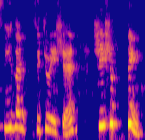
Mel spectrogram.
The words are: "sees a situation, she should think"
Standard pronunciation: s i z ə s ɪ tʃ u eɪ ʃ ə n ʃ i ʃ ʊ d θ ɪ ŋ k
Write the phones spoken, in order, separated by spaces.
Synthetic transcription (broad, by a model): s i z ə s ɪ tʃ u eɪ ʃ ə n ʃ i ʃ ʊ d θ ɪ ŋ k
